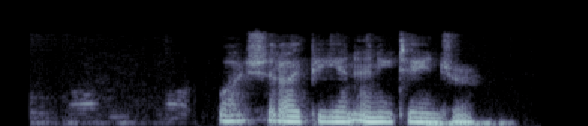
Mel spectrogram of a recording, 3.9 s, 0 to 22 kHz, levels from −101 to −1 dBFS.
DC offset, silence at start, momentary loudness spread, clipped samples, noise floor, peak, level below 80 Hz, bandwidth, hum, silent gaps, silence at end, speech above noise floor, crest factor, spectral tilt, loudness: under 0.1%; 0.55 s; 11 LU; under 0.1%; -63 dBFS; -18 dBFS; -60 dBFS; 7.6 kHz; none; none; 0.55 s; 34 dB; 16 dB; -7 dB/octave; -30 LUFS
